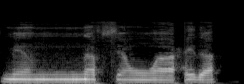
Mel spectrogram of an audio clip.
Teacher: So you can join the noon sakina with the noon, so it becomes min nafsin wahida.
